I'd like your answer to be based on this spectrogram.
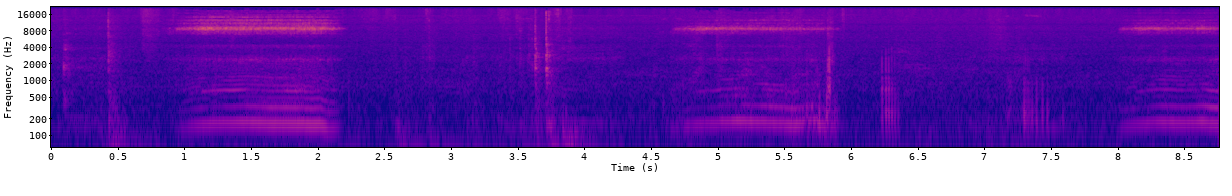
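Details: Snoring: loud, buzzing, tonal snores on each inhalation, about three in nine seconds, with quieter snorting exhalations.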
